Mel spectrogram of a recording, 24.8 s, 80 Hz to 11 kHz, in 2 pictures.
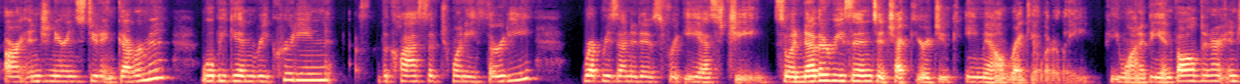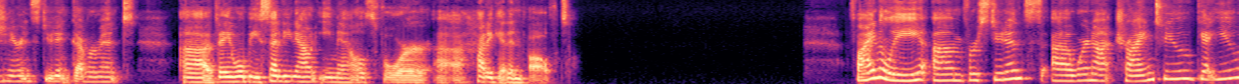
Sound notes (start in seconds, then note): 19.1 silence; 20.3 inhale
